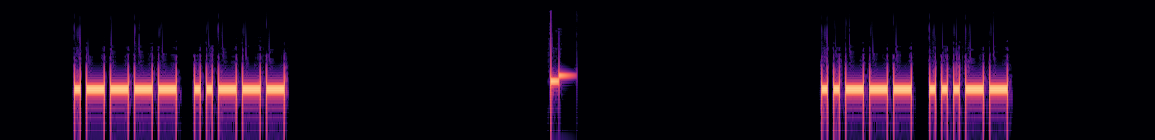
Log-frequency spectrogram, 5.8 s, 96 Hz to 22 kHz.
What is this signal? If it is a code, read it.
Morse code, heard as a keyed tone, about 40 wpm, 700 Hz. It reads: 12 23
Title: Numbers - 2-Digit 40wpm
